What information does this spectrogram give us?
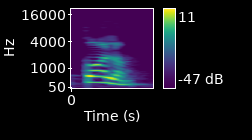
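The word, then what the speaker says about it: column: silent in the word कॉलम तो इसमें कौन सा है एन साइलेंट है है ठीक है क्यों क्योंकि हम तो पढ़ते कॉलम है लिखा कॉलम जाता है ठीक है च्च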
